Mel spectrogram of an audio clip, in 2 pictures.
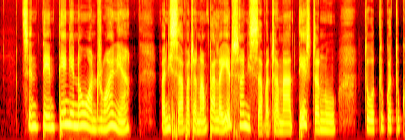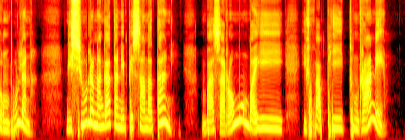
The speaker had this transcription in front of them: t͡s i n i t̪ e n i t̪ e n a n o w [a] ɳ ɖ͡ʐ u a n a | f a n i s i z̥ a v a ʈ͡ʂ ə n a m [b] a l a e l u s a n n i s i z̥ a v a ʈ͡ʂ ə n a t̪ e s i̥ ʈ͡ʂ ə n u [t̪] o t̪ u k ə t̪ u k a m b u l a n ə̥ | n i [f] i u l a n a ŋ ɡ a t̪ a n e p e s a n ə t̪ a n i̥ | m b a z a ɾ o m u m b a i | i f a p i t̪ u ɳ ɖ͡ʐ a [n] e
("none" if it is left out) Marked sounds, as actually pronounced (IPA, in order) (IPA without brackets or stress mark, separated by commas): a, p, t̪, s, n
